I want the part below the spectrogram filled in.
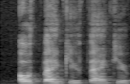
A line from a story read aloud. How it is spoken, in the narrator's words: cried Anne, clasping the packet rapturously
